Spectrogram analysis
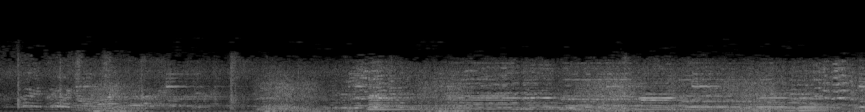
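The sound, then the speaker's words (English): A train pulls away with steady chugging and rumbling while a loud whistle sounds over it, with muffled voices faintly underneath throughout. The train runs between a mining camp and Jackson Junction. “The Lone Ranger and Tonto were well ahead of the train in the country between the mining camp and Jackson Junction.”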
